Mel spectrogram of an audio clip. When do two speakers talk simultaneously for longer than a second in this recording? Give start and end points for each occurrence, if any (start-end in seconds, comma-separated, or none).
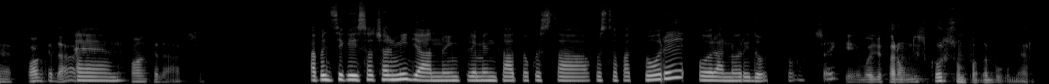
none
